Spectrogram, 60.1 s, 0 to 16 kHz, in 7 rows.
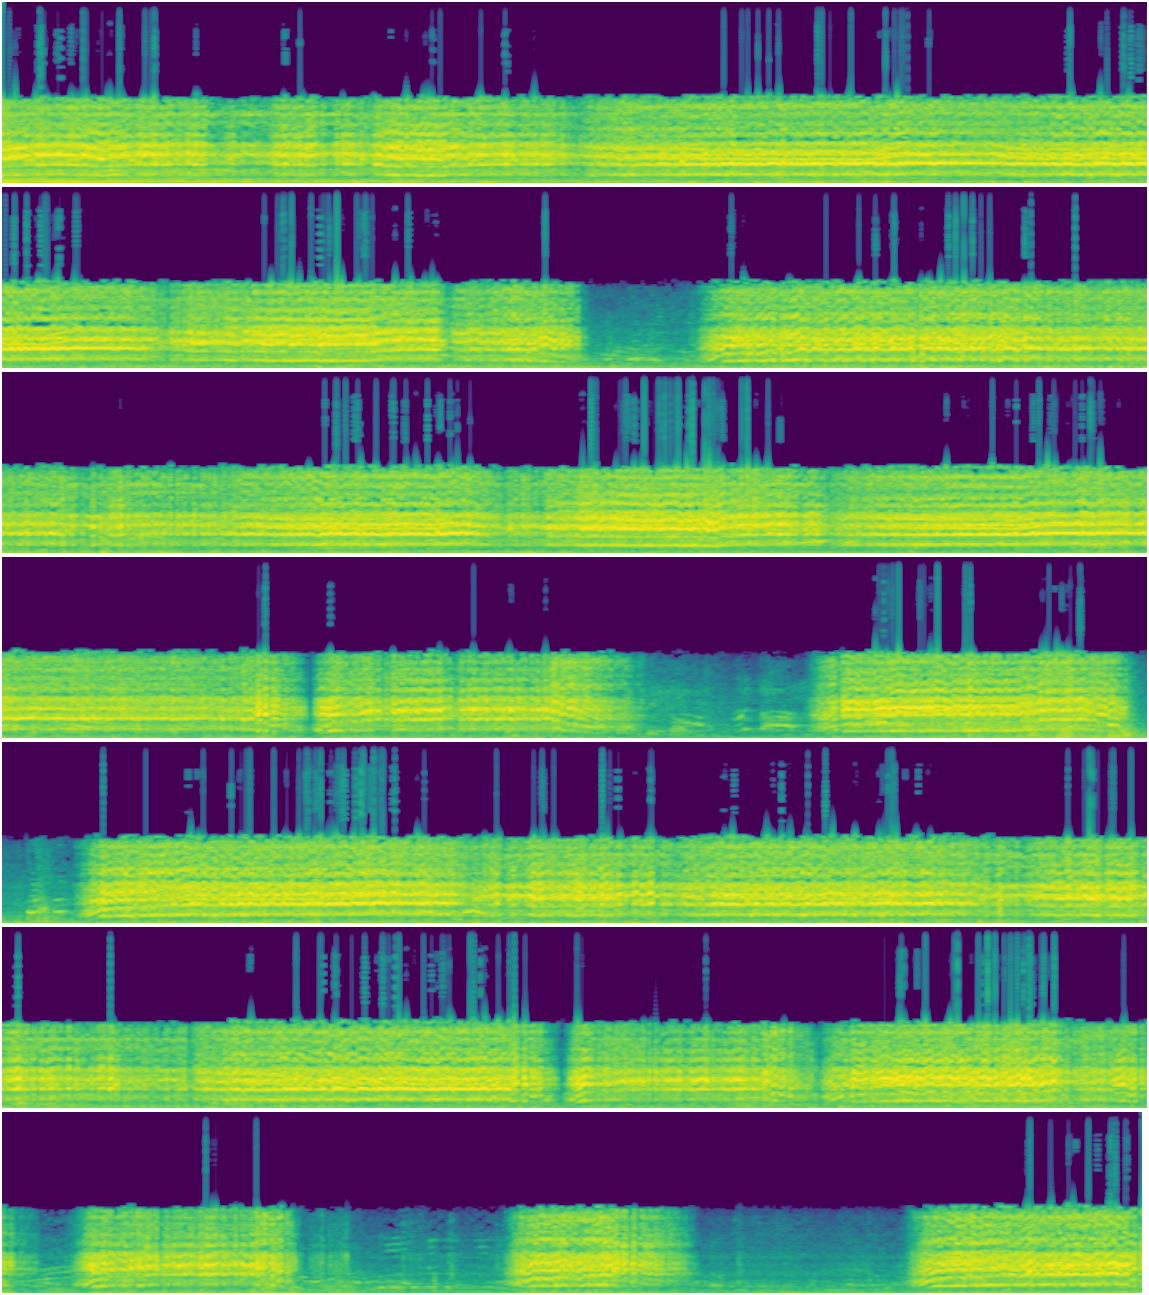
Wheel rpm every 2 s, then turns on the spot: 220, 220, 210, 220, 220, 210, 100, 160, 230, 220, 210, 220, 220, 220, 190, 50, 170, 110, 210, 220, 220, 220, 220, 180, 180, 170, 140, 50, 30, 110.
none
